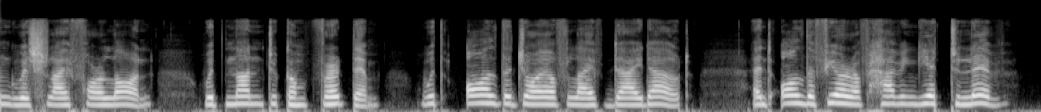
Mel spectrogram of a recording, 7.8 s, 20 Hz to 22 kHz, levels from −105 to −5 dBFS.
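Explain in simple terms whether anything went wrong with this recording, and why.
Nothing went wrong here; the recording has no faults.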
